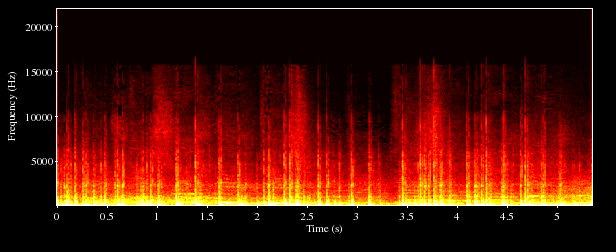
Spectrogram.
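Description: Aerial fireworks in a finale barrage: many shells bursting and crackling in rapid, continuous succession, several bangs a second.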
